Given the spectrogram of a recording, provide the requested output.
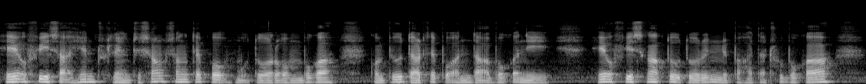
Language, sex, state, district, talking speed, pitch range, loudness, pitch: Mizo, male, Mizoram, Aizawl, 250 wpm, 95-120 Hz, -20 LUFS, 105 Hz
